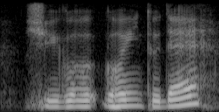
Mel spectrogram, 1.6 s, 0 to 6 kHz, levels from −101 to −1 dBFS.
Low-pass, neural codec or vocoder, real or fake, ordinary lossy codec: 5.4 kHz; none; real; none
